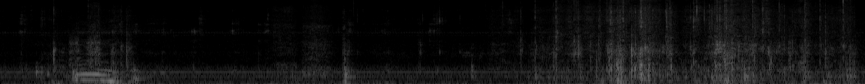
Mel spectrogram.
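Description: Quiet close-up chewing of soggy chips, with faint mouth clicks and a brief hum of the voice just under a second in. Near the end, a denser patch of rustling as a hand reaches into the paper lining of the chip tray.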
